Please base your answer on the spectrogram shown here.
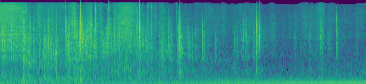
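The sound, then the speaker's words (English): Paper sheets crinkling as used SRP paper is removed and a fresh sheet is laid down during book pressing. A few soft rustles and crackles over a steady low hum. “get rid of this SRP paper, place our new SRP paper down.”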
